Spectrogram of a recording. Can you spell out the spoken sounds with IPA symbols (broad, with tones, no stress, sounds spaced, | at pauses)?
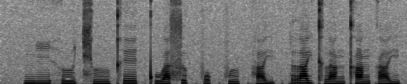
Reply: ŋ iː˧ h ɯː˧ t͡ɕʰ ɯː˩˦ kʰ eː˦˥ k̚ pʰ u˧ a̯ s ɯ˥˩ k̚ f o˨˩ k̚ f ɯː˨˩ k̚ h a˨˩ j | p r a˥˩ j kʰ l a˨˩ ŋ kʰ a˦˥ ŋ k a˩˦ j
